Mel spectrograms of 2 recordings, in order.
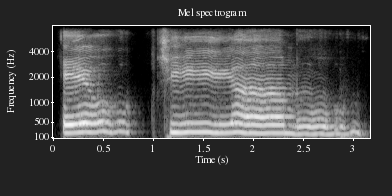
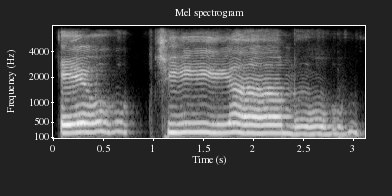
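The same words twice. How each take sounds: First: The voice is deep and low. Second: The same.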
